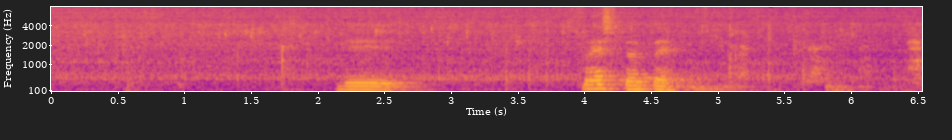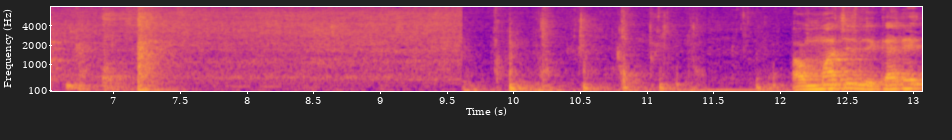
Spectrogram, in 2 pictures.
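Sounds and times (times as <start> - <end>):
hot oil sizzling: 0.0 - 10.1.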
